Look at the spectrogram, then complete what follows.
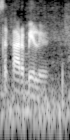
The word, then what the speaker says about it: Sekarbela: inilah Dia Sekar Belle atau tulisannya sekarbela bacanya sekarbele kita coba tulisan itu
